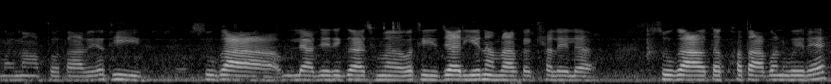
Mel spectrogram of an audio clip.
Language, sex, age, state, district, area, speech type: Maithili, female, 45-60, Bihar, Araria, urban, spontaneous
